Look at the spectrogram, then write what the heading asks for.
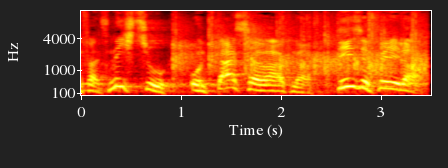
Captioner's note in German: Beifall AfD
